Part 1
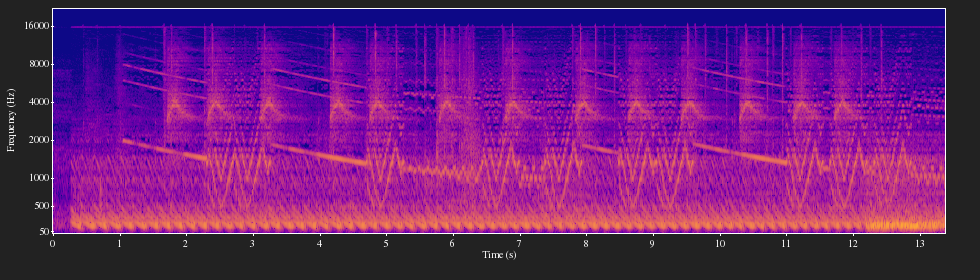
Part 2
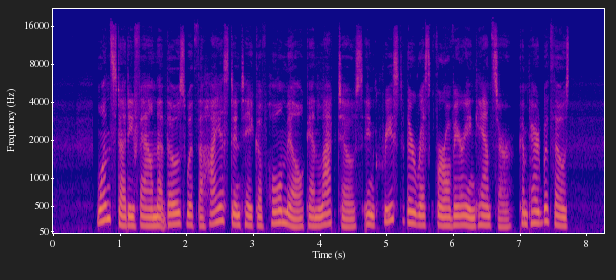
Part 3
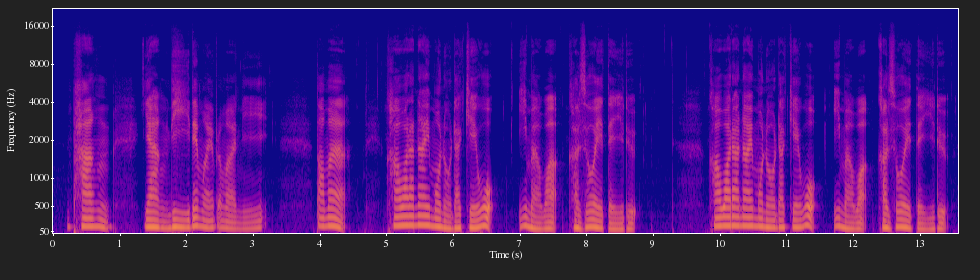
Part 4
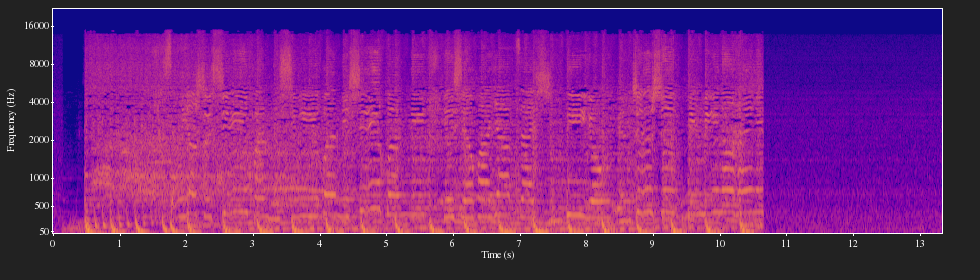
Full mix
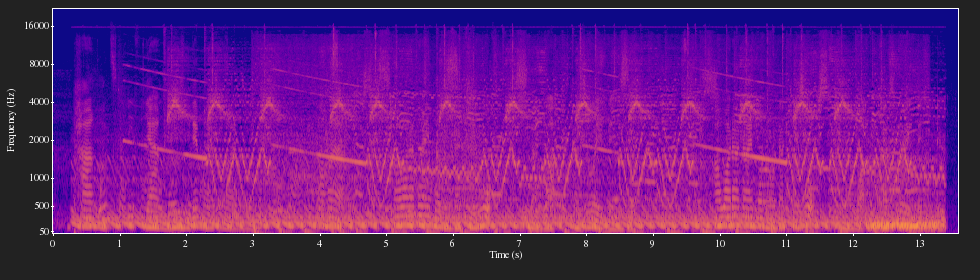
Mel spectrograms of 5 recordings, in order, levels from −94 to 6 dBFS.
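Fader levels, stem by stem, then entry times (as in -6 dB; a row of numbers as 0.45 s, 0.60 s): -6.0 dB, -13.5 dB, -5.5 dB, -15.5 dB; 0.00 s, 0.00 s, 0.00 s, 2.50 s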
